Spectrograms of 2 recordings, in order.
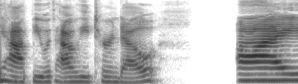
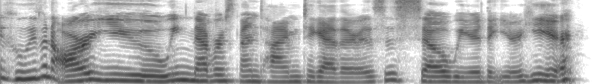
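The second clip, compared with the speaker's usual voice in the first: normal talking voice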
